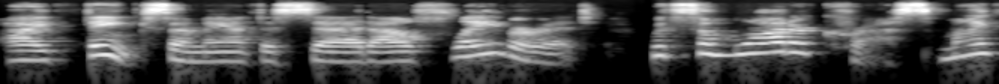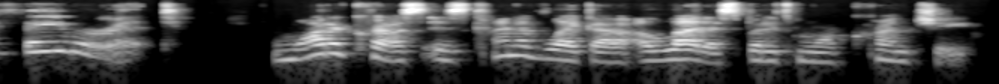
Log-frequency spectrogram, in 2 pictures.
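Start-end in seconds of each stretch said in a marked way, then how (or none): 0.1-5.9 put-on lively read-aloud for a child; animated children's story narration; storybook reading. A narrator's reading. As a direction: read it like a bedtime picture book. Reading picture book aloud.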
